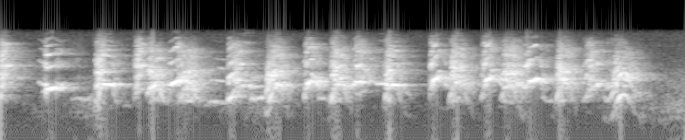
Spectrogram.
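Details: Several pet dogs play-fighting indoors in a living room give a rapid series of short, yowling, harmonic howl-like cries, roughly two per second, rising and falling in pitch, with no other clear sounds.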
